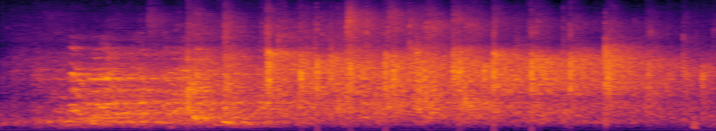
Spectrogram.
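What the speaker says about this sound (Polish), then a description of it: "Mam nadzieję, że autora ucieszyły te oklaski w zaświatach" Audience in a theatre applauding: dense, steady clapping from a crowd that builds quickly and holds, with a few louder individual claps and light chuckles mixed in.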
